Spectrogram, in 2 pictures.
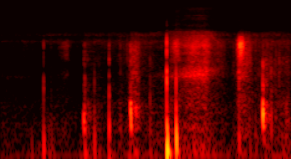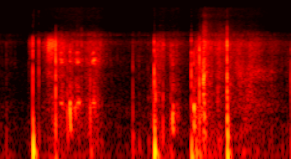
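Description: Blocks crumble with soft crunching thuds.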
